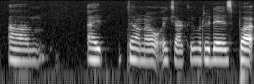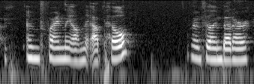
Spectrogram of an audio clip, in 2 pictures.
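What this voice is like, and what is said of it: Slightly sick, under-the-weather voice. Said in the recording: “I'm sure you can hear in my voice that I'm a little under the weather right now.”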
